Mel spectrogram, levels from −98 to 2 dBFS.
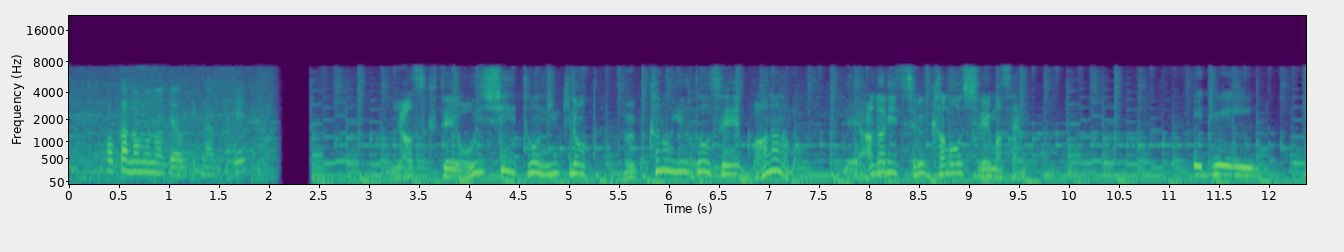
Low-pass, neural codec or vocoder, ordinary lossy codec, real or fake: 7.2 kHz; none; MP3, 48 kbps; real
